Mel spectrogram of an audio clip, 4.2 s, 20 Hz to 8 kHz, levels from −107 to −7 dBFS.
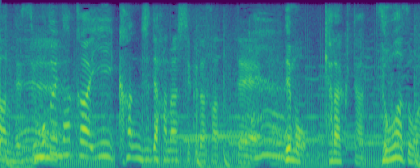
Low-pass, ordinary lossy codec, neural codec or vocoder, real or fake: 7.2 kHz; none; none; real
